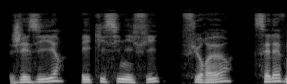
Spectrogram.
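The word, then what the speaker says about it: geyser: Le GER, mot que les Islandais prononcent. gésir et qui signifie fureur s'élève majestueusement à son extrémité.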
